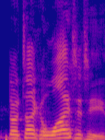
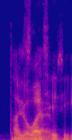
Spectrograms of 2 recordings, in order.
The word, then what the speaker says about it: Taika Waititi: Taika Waititi is actually how you pronounce Taika Waititi. – Because I feel like everyone in the world was saying Taika Waititi, and then he did a YouTube video where he said his name, I think it was for Vanity Fair, and then the whole world went, oh, shit. – Mm. – That's how you say it.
